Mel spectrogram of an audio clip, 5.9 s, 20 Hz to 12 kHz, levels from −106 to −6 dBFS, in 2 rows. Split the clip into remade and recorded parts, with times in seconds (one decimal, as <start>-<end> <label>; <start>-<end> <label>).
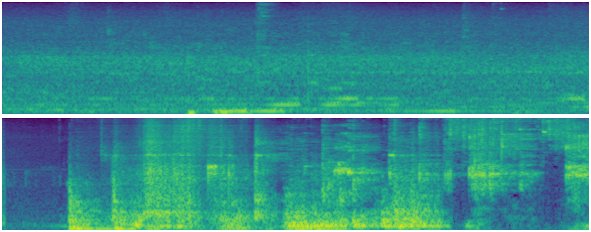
0.0-3.3 recorded; 3.3-4.3 remade; 4.3-5.9 recorded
